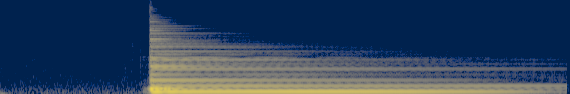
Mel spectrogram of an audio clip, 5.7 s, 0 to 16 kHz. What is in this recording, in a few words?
5th String A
